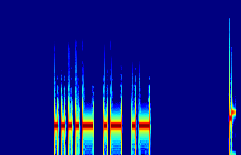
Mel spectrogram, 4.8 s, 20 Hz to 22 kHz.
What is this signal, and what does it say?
Morse code, heard as a keyed tone, about 17 wpm, 700 Hz. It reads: 4AA
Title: All Cut Numbers - 3-Digit 17wpm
